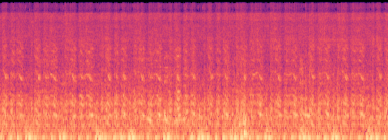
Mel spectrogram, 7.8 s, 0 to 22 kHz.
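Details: 2006 Ford Focus ST225, first start attempt in over a year: long, steady starter churning that never catches, cranks but won't start.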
